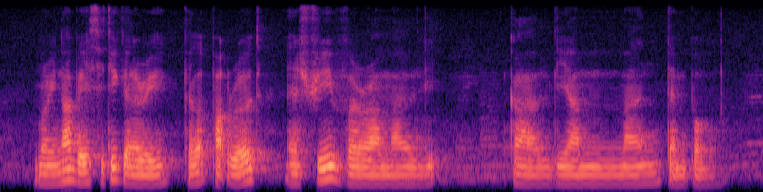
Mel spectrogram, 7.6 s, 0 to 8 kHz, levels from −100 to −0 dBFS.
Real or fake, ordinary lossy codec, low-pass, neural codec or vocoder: real; none; 7.2 kHz; none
